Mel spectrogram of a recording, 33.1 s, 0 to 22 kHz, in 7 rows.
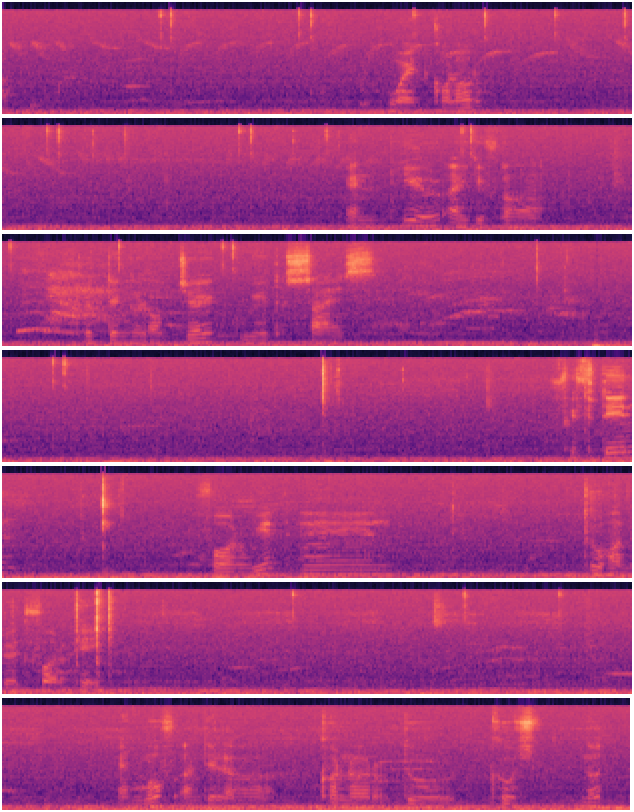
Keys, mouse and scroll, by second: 1.1 click, 2.2 click, 3.0 click, 4.1 click, 5.0 click, 5.4 middle click, 5.9 ctrl+scroll up 2, 6.5 ctrl+click, 6.9 ctrl+middle click, 8.1 click, 9.5-10.5 drag, 11.1 click, 14.5 ctrl+click, 14.9 ctrl+Caps_Lock, 16.6 Caps_Lock, 17.6 ctrl+a, 18.5 5, 19.6 Tab, 23.1-24.0 typing, 25.8-27.2 drag, 27.8-33.0 drag.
